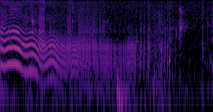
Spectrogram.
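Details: Newborn Blenheim Cavalier King Charles Spaniel puppy, one of two three-day-old boys with mother Pom-Pom in an indoor puppy pen: a wavering, quavering whine that slides downward over about a second, then trails off into soft snuffling and rustling.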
